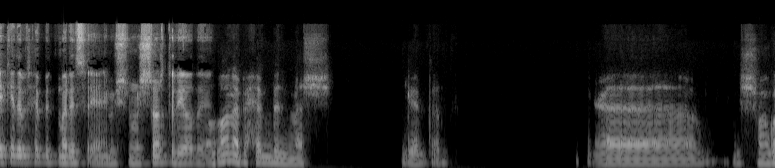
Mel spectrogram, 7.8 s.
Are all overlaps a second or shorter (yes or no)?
yes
